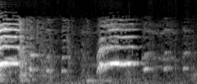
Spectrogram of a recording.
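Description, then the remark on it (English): A hen squawks loudly, then lets out a quick run of short, rhythmic clucks, harmonic cries rising and falling with no talking around it. “Oh, get out of here, you squawking old hen.”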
